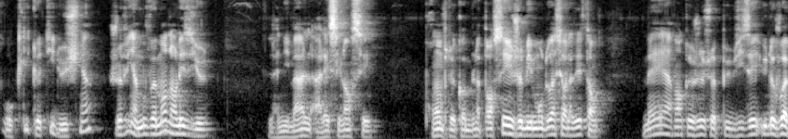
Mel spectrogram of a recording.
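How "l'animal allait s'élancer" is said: usual speaking voice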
